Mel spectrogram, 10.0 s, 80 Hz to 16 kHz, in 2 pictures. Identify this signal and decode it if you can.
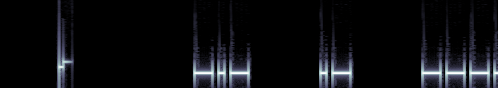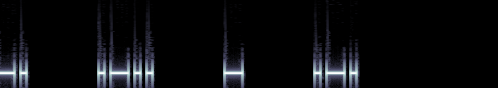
Morse code, heard as a keyed tone, about 21 wpm, spaced as for 9 wpm, 700 Hz. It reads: KA9LTR
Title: USA Call Signs - 6 Characters - 4x Character Spacing - 20wpm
